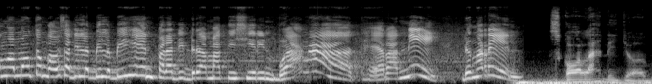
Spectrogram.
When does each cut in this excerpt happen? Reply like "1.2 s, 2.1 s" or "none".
5.2 s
